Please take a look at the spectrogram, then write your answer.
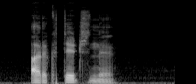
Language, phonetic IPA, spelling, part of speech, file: Polish, [arkˈtɨt͡ʃnɨ], arktyczny, adjective, Pl-arktyczny.ogg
